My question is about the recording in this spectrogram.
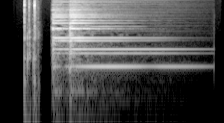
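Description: Sound effect of a quick double mouse click, then about half a second in a bright bell ding that rings out and fades over about a second and a half: the click and notification-bell chime of a subscribe-button animation.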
